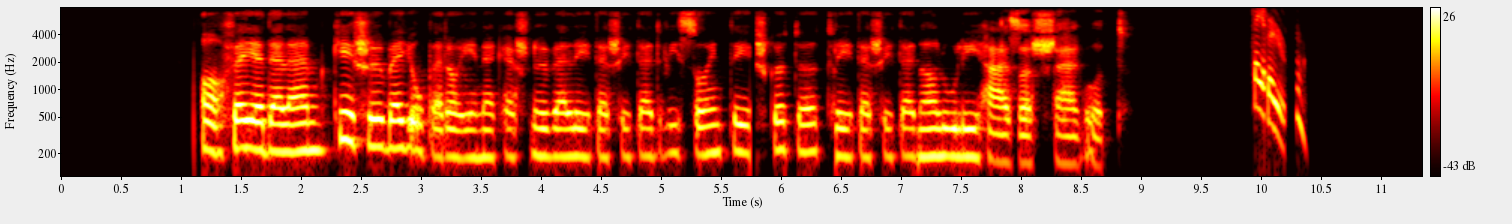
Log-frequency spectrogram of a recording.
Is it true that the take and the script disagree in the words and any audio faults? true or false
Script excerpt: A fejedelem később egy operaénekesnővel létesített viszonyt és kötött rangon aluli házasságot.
true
